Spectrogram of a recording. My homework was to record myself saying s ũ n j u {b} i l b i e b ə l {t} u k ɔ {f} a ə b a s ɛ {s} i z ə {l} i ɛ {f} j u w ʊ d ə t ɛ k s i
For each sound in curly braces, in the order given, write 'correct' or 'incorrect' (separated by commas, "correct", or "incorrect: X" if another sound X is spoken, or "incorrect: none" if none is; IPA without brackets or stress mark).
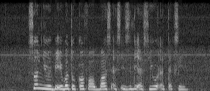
incorrect: w, correct, correct, correct, correct, incorrect: s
